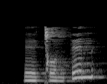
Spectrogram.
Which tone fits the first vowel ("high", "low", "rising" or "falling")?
low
